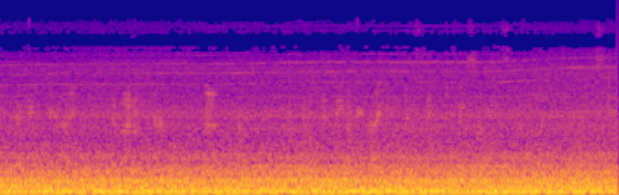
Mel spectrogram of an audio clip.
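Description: Steady low rumble of aircraft engines and airflow heard inside an airliner's cabin.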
